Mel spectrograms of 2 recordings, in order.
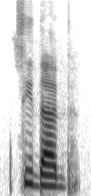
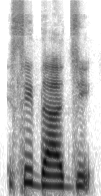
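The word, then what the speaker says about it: cidade: Sidaji. So in European it is sidad whereas in Brazilian it is sidi.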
